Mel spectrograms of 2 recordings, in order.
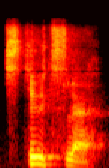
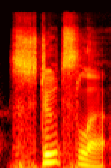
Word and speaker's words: Stützle: Am I pronouncing that right? Tim Stützle? – Stützle. – Stützle. Okay, well, getting a German lesson here.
